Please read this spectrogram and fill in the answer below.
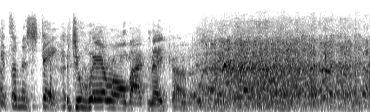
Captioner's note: laughs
